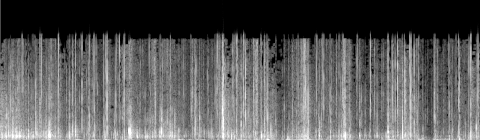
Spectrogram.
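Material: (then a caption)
Polypropylene. A blue IKEA BRATTBY woven polypropylene carrier bag lies flat and empty while long fingernails scratch and rub across its plastic weave. The result is a dense, continuous run of dry crinkling and scratchy crunching with a bright edge. Short sharp ticks come through with almost no ring.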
